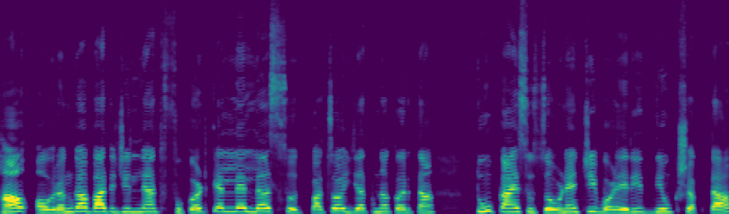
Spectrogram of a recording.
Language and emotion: Goan Konkani, neutral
